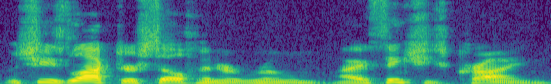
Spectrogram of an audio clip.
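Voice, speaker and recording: A man playing a stern but forgiving suburban father in old-time radio comedy, with a husky voice. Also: mid-range voice, very animated, moderate pace, no echo. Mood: exasperated, disappointed.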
